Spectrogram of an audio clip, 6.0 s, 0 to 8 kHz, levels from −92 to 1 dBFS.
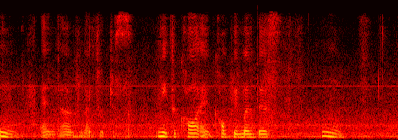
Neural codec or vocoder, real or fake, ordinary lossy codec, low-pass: none; real; AAC, 32 kbps; 7.2 kHz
